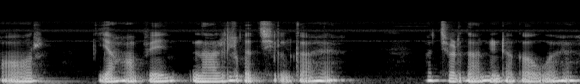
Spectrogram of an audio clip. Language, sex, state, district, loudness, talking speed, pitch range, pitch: Hindi, male, Delhi, New Delhi, -18 LUFS, 125 wpm, 140-175 Hz, 160 Hz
